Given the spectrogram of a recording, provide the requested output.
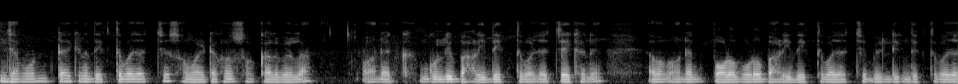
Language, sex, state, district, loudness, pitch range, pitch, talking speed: Bengali, male, West Bengal, Paschim Medinipur, -20 LUFS, 110-125 Hz, 115 Hz, 180 wpm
